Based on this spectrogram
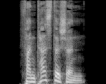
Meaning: inflection of fantastisch: 1. strong genitive masculine/neuter singular 2. weak/mixed genitive/dative all-gender singular 3. strong/weak/mixed accusative masculine singular 4. strong dative plural
- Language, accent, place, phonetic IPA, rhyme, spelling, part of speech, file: German, Germany, Berlin, [fanˈtastɪʃn̩], -astɪʃn̩, fantastischen, adjective, De-fantastischen.ogg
